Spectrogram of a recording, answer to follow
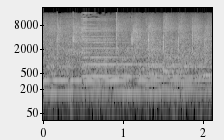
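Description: Acoustic guitar playing sustained chords, several notes ringing on together with light picking clicks.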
